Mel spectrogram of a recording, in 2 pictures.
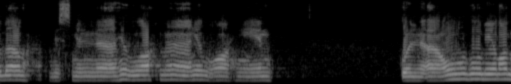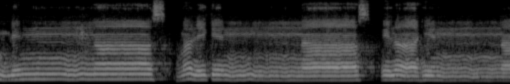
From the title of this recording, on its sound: Jumu'ah Lecture - Raisethorpe Masjid - PMB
